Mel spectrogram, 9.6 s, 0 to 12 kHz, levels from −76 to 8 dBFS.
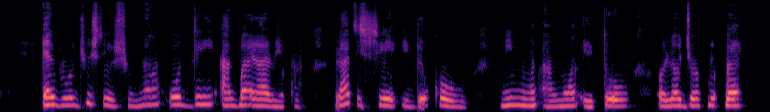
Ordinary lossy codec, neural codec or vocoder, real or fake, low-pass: none; codec, 24 kHz, 1.5 kbps, HILCodec; fake; none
